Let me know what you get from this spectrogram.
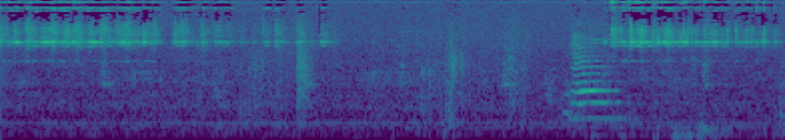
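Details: A polydactyl Maine Coon cat gives a single clear, tonal meow near the end, over a faint steady hum.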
